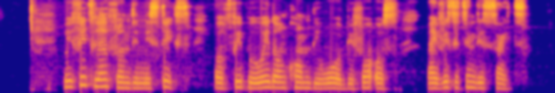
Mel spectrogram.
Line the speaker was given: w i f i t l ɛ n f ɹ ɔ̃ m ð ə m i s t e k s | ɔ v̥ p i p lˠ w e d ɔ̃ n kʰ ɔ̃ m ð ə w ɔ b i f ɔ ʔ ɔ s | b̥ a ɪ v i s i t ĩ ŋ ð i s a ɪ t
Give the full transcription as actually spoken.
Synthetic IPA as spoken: w i f i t l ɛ n f ɹ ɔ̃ m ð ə m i s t e k s | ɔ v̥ p i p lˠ w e d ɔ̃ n kʰ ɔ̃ m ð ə w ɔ b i f ɔ ʔ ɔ s | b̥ a ɪ v i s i t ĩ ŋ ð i s a ɪ t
